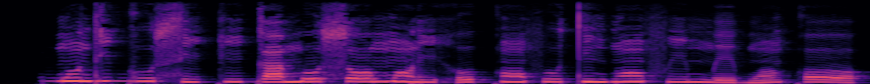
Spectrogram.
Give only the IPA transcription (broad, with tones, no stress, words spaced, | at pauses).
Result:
bɔ̃˦di˦ɡu˧ si˨ki˧ɡa˧mo˦ sɔ˦mɔ̃˦˨ ɾi˨ho˨˦ kɔ̃˦fu˦tĩ˦ ɡɔ̃˦fi˧ me˨bɔ̃˨˦ kɔ˦˨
